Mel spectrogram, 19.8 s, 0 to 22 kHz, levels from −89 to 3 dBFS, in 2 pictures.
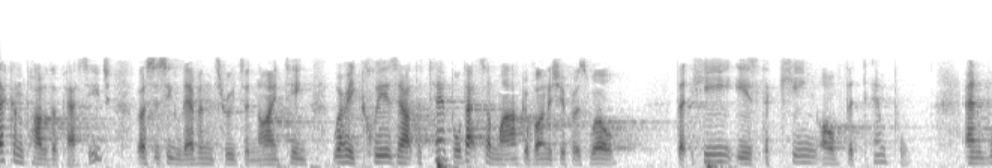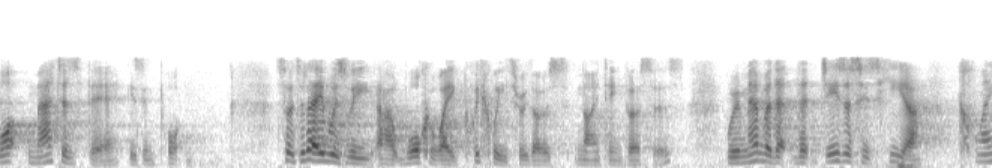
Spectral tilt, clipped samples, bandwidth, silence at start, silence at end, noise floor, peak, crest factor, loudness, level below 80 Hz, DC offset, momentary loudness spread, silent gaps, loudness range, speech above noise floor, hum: -2 dB/octave; under 0.1%; 5.4 kHz; 0 s; 0 s; -61 dBFS; -14 dBFS; 22 dB; -36 LUFS; -56 dBFS; under 0.1%; 17 LU; none; 6 LU; 24 dB; none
